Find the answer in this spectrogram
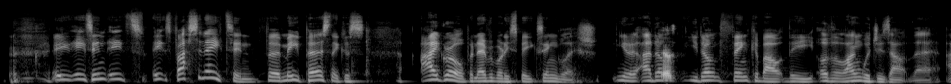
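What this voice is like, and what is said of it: Thick northern English accent. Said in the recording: “I live in the north of England, so my accent is a lot more thicker than what it is down in London”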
